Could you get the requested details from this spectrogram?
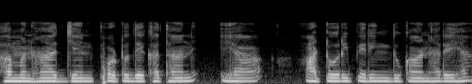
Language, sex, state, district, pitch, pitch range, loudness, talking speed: Chhattisgarhi, male, Chhattisgarh, Rajnandgaon, 150 Hz, 145-155 Hz, -18 LUFS, 150 wpm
